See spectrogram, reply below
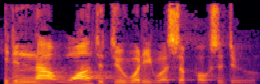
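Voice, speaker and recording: A man's voice: a little high, lively intonation, fairly quick, dull audio. A man from America with an American accent, preaching an expository sermon with conversational asides. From United States. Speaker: pastor.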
